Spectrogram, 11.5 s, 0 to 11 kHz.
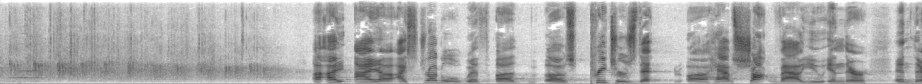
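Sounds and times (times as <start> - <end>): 
audience clapping for the Lord: 0.0 - 3.6
speech: 3.9 - 11.5.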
